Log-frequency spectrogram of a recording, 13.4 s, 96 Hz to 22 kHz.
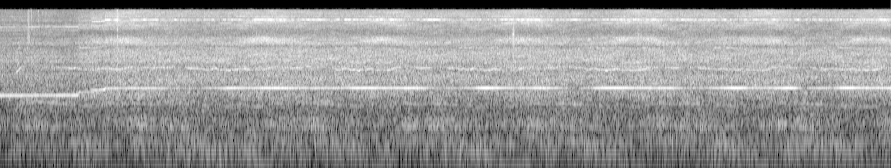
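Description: Dyson V11 cordless stick vacuum running with its Torque Drive motorised brush head pushed over a rug: a steady motor whine over rushing airflow, stepping up in pitch about a second and a half in. The brush bar turns freely now that the broken shipping ring has been removed from the head.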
